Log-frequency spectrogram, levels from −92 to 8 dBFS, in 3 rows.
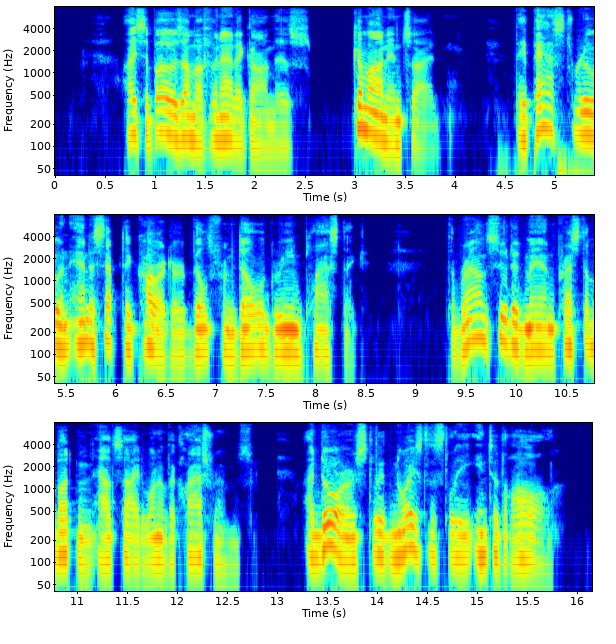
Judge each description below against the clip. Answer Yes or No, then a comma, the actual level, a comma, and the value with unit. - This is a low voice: Yes, low, 115 Hz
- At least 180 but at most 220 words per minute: No, average, 150 wpm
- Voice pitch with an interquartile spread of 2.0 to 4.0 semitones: Yes, average, 3.1 semitones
